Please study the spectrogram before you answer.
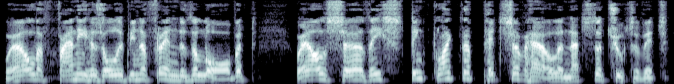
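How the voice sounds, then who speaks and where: A man putting on a nervous old riverboat captain from a storybook, pitched high and pleading. His husky voice wavers between anxious and resigned. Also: animated, moderate pace, a bit bright, no room sound, dull audio.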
